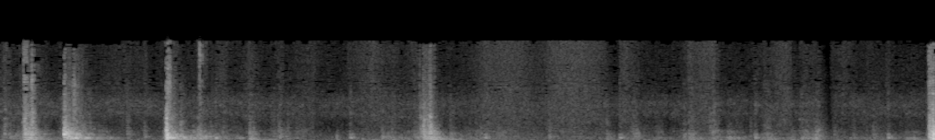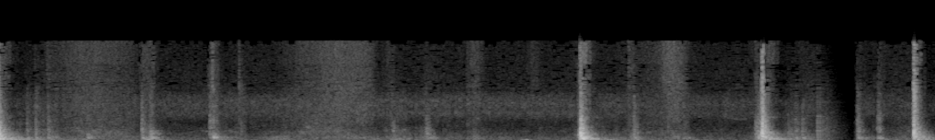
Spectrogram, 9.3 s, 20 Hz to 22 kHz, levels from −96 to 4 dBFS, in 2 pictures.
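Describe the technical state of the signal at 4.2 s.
Just before 4.2 s, a burst of packet loss runs from 4.09 to 4.18 s. A short run of audio packets never arrived in time to be played. The receiver covered the gap by holding the last sound it had and turning it down, which gives about 51 ms of fading filler. The sound then picks up again further on. About 60 ms of the original audio is missing, so the return lands with a small jump.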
